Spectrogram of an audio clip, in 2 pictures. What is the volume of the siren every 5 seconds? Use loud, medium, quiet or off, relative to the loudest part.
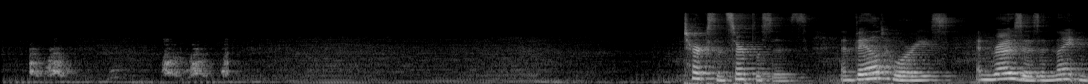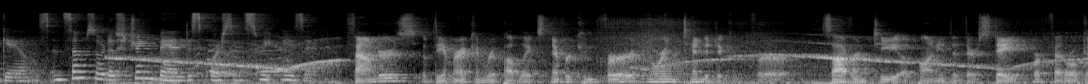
off, off, loud, loud, medium.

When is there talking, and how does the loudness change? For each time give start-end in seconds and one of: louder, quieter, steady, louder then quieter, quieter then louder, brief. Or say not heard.
6.8-21.7 steady.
